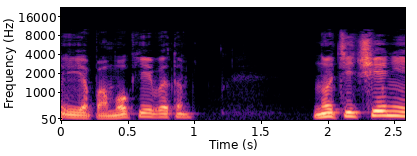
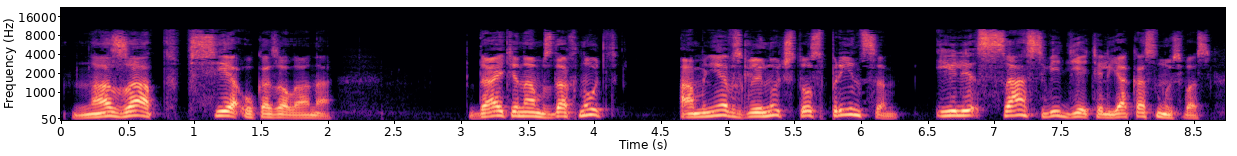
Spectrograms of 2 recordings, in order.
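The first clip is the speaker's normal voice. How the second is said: usual speaking voice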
